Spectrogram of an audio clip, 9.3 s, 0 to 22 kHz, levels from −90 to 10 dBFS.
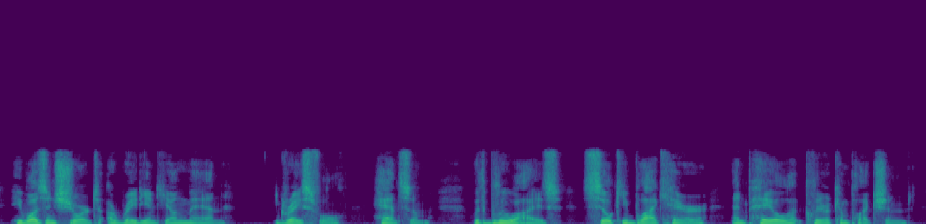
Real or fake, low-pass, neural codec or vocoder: real; 7.2 kHz; none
